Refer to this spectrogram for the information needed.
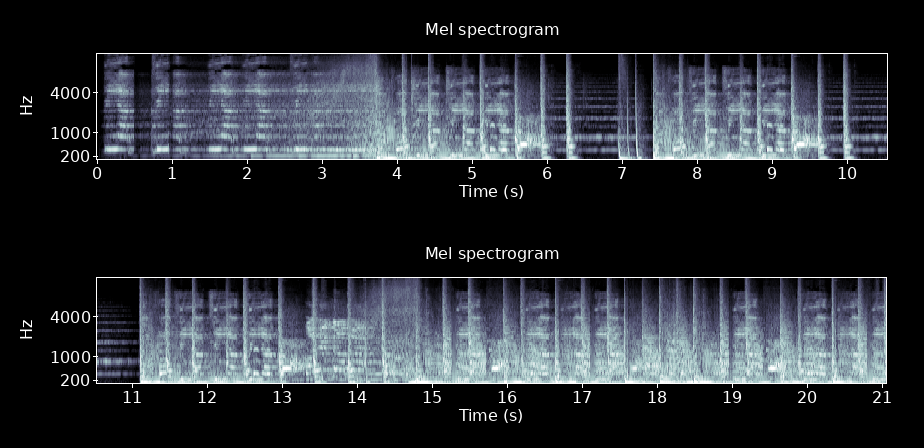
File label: brazilian funk montagem; fonk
